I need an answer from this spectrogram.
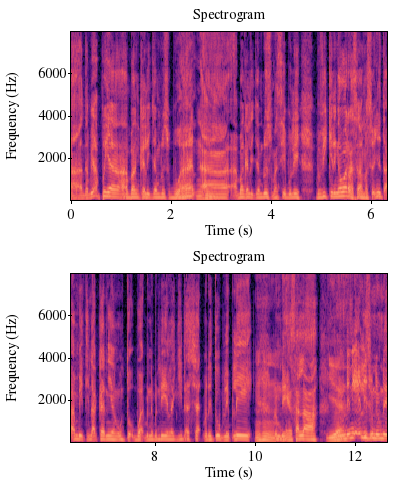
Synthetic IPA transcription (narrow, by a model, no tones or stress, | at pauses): ʔa̰t̪ap̬iapəjaŋəbaŋkalɪd͡ʒambəlʊsbuat̪̚ə̰baŋkalɪʔ̪̚d͡ʒambəlʊsmasɪhbolɛhbərfikɪdəŋanwaɾaslahmasʊt̪̚ɲãt̪aʔambɪʔt̪indakanjaŋunt̪ʊk̚buat̪̚bəndəbəndəjaŋlaɡidaʃat̪̚padət̪upəleʔpəleʔbənəbəndəjaŋsalahbənmbəndəniɛlɪs̬bəndəməndə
